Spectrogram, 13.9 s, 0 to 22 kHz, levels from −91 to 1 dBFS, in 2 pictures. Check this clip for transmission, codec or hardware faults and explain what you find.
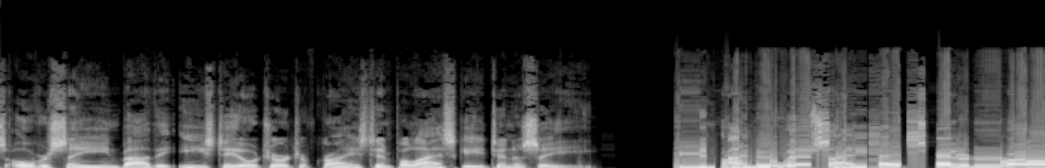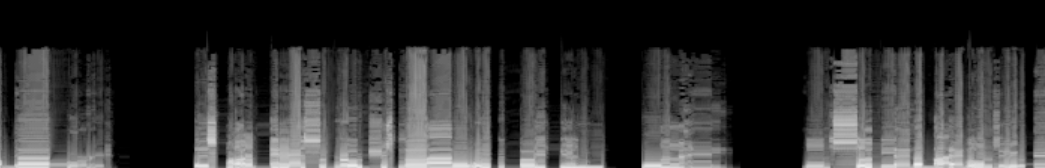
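One fault: from 3.85 s to the end at 13.94 s, speech becomes a rigid metallic buzz near 188 Hz: robotic sound from repeated short buffers, likely from looping roughly 5.3 ms chunks nonstop.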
